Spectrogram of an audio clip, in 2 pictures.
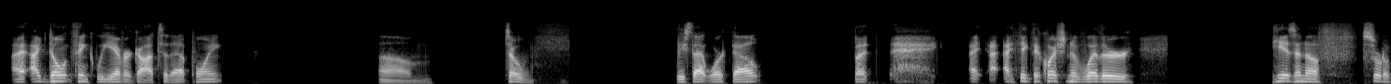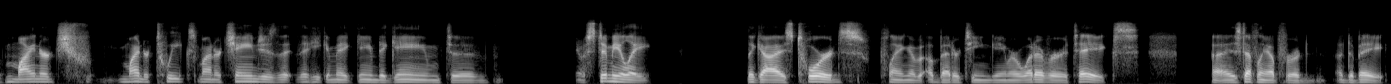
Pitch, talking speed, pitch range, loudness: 110 Hz, 150 wpm, 90-120 Hz, -19 LUFS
